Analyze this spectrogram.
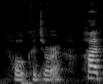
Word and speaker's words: Haute Couture: I used the shade Haute Couture Haute Couture hot chocolate um it's spelled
